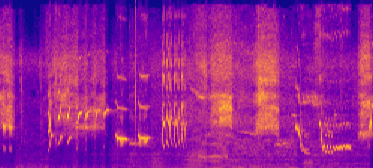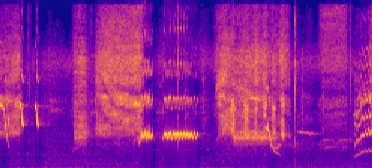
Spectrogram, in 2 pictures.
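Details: Asian pied starling song used as a lure to make other starlings start singing quickly: bright whistled notes, harsh broadband bursts and sliding tones in a lively jumble, with a fainter low hum beneath.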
